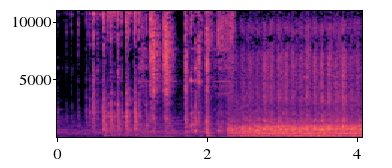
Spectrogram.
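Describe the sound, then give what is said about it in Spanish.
Coins clink and rattle into a coin-operated word machine on the summer terrace of Onda Madrid Todo Música for a couple of seconds, then a steady mechanical whirring starts up and runs continuously, fairly loud and even in tone. “Bienvenido, bienvenida a la máquina de palabras de nuestra terraza de verano. Por favor, inserte monedas y pulse Enter.”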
